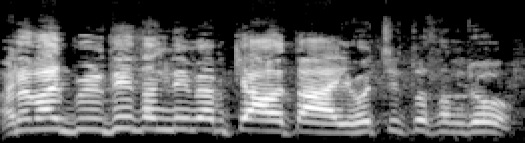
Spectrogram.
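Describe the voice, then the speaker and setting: A man's voice: very high-pitched, quick pace, a bit bright, lo-fi sound, some chatter behind. A man teaching a grammar lesson at a board, repeating key words and often checking whether his students understand.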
